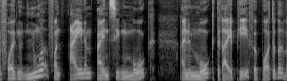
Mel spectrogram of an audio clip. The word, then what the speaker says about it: Moog: In Great Britain, English-speaking countries, people see the double O and they say Moog. I just happen to like the sound of Moog better than Moog.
